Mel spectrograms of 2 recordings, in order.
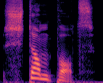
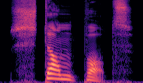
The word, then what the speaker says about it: stamppot: This is how we say Stampot. Stampot. The emphasis is on the first syllable. Stampot. Stamppot. Stampot. And yes, technically there are two P's in there, but we only pronounce one P.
